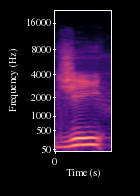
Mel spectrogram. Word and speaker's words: gourmet: Is it G-O-U-R-M-E-T? Yep. Gourmet? Yep. Is it gourmet or gourmet? I've heard both. I've heard 2 or 3 pronunciations, but the T is always silent.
